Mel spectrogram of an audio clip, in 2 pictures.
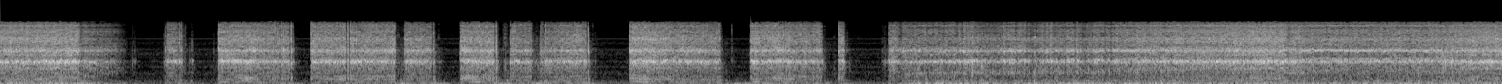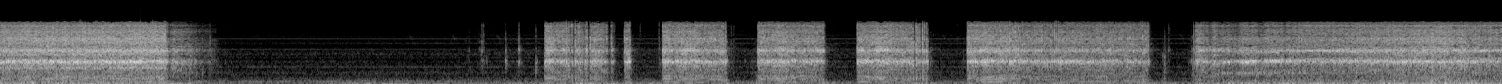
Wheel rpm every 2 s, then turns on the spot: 70, 20, 20, 20, 80, 160, 160, 160, 60, 0, 10, 20, 20, 70, 160.
0-8 20-26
